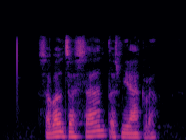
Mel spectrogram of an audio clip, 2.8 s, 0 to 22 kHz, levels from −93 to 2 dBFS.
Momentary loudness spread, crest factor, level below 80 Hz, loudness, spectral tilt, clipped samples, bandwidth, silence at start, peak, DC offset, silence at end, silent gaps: 16 LU; 20 dB; -66 dBFS; -42 LUFS; -5 dB/octave; under 0.1%; 8 kHz; 0.6 s; -22 dBFS; under 0.1%; 0.45 s; none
